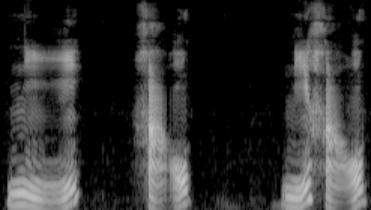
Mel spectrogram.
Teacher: cuando tengo dos palabras que son tercer tono juntas la primer letra se va a leer segundo tono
